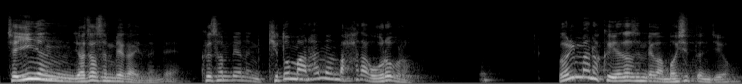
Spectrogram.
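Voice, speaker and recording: Animated middle-aged Korean pastor preaching. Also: male voice, a little high, brisk. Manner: animated storytelling, acting out prayers and voices. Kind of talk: sermon.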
